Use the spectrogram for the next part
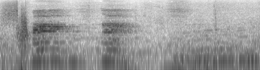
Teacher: Huruf yang masuk, yang keluar suaranya dari hidung hanya itu, ma sama na. Ketika kita mengucapkan mesti akan pindah ma, na. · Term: khaysum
